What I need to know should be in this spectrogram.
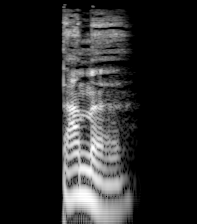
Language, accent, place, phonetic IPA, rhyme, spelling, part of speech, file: German, Germany, Berlin, [ˈdamə], -amə, Damme, noun, De-Damme.ogg
- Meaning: dative singular of Damm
